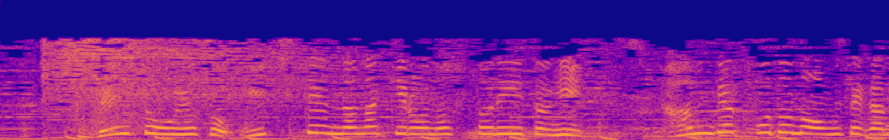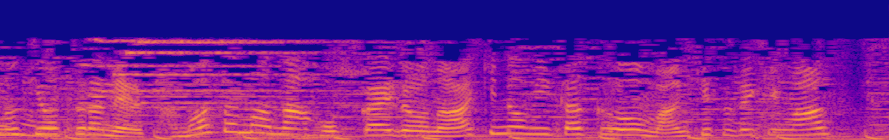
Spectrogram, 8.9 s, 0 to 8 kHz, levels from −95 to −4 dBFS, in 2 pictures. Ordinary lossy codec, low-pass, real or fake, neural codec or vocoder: MP3, 24 kbps; 7.2 kHz; real; none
